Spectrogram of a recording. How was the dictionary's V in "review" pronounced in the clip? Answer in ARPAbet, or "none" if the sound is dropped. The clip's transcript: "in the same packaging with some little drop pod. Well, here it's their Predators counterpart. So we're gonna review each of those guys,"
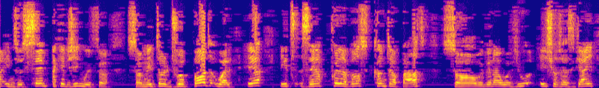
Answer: V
